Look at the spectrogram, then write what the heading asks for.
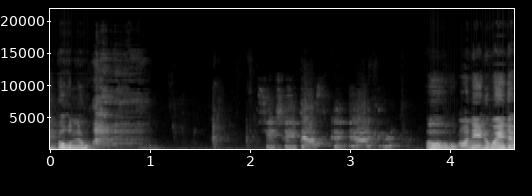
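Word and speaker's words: Fetească Neagră: Est-ce que tu peux les prononcer pour nous? C'est Fetasca Negra.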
